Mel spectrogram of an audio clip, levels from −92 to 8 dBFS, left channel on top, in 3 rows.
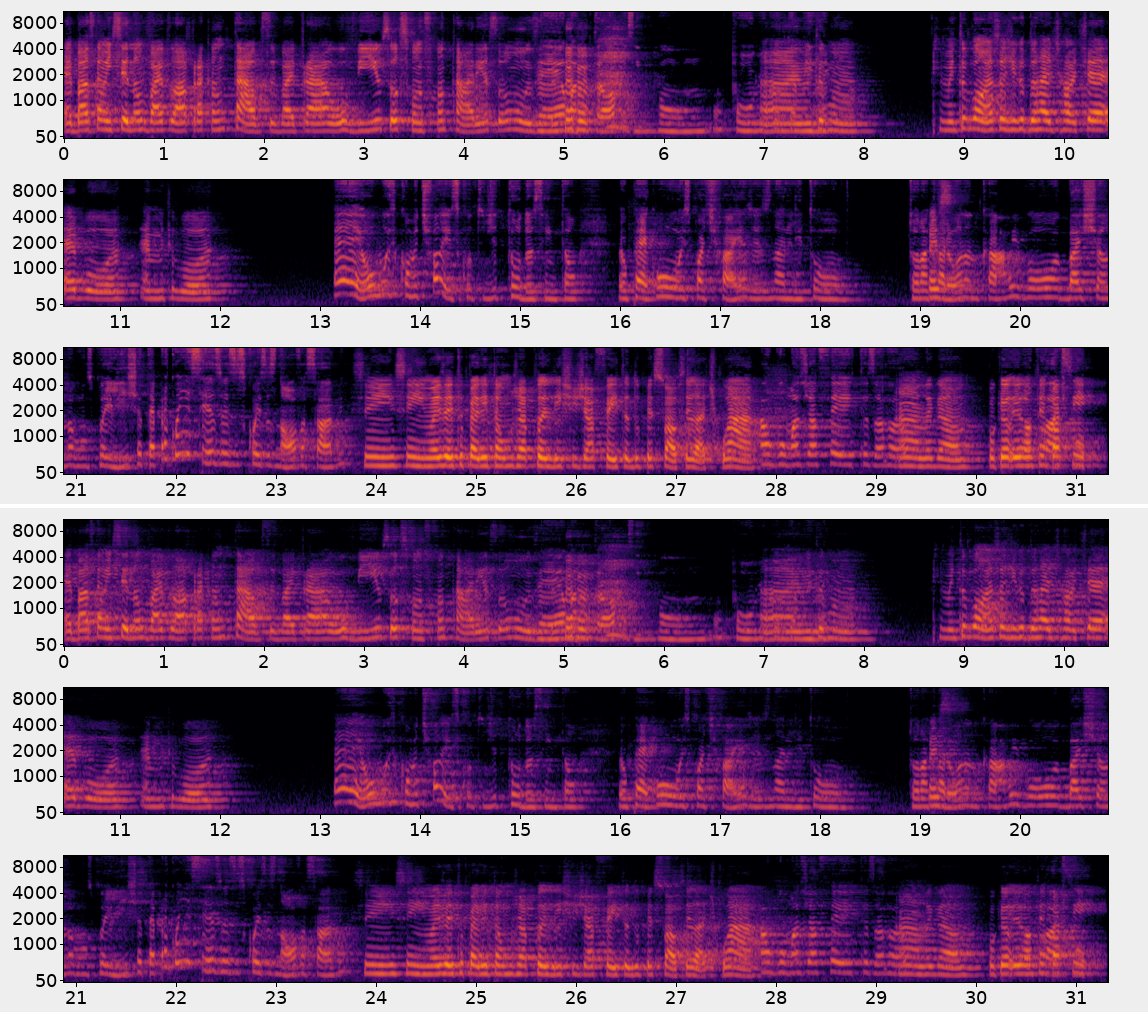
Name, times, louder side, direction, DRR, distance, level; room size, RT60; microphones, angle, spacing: voice 1, 0.0-5.6 7.0-8.0 8.8-11.9 19.1-19.2 23.9-27.8 29.2-31.1, left 4 dB, 85° left, 5 dB, 1.7 m, -28 dB
voice 2, 4.7-7.7 13.1-18.3 18.9-23.7 27.8-29.4 30.4-31.1, left 3 dB, 60° left, 8 dB, 2.8 m, -33 dB
29.5 x 14.0 x 8.9 m, 0.75 s
head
